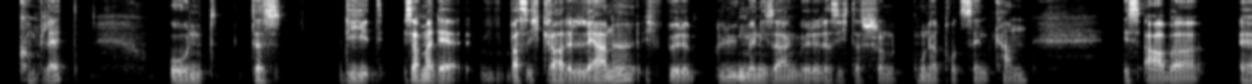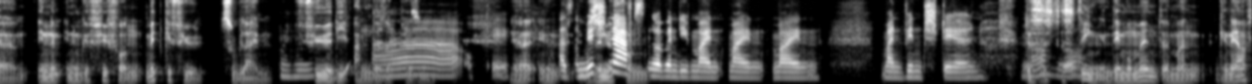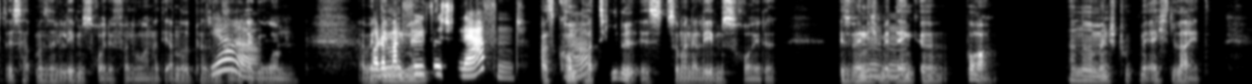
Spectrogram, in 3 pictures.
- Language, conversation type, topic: German, podcast, Wie drückst du dich kreativ aus?
- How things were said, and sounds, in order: drawn out: "Ah"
